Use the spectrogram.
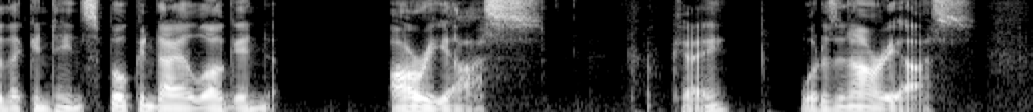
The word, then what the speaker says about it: aria: I'll use the Italian pronunciation because it looks Italian.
